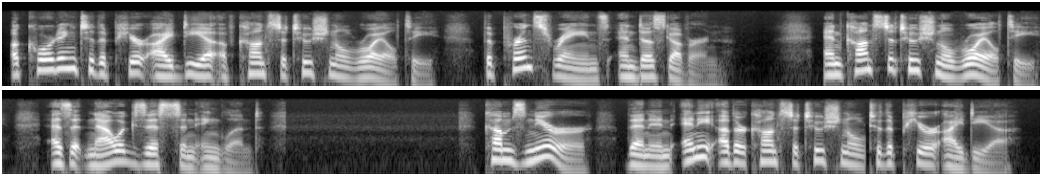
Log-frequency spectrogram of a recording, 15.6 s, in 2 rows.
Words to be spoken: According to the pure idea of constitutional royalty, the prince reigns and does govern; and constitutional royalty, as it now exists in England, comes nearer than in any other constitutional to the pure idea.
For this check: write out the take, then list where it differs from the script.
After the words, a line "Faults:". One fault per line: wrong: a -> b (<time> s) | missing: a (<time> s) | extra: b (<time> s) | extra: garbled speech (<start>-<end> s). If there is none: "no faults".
According to the pure idea of constitutional royalty, the prince reigns and does govern; and constitutional royalty, as it now exists in England, comes nearer than in any other constitutional to the pure idea.
Faults:
no faults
